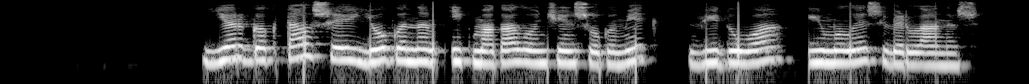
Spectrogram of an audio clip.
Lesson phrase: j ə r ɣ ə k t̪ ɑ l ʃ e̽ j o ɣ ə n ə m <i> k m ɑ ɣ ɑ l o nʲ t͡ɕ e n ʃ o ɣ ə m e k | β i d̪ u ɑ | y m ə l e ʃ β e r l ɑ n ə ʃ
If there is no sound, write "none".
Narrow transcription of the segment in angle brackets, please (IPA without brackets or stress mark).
i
